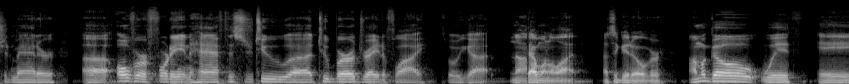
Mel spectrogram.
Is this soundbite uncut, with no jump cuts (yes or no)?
no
